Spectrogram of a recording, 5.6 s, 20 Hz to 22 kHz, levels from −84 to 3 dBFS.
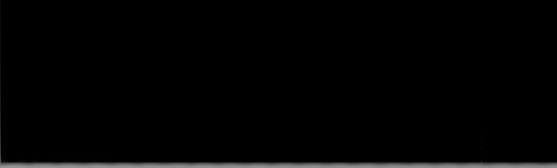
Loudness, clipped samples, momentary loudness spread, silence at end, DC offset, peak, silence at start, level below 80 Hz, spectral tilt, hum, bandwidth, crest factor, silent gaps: -36 LUFS; under 0.1%; 3 LU; 0 s; under 0.1%; -28 dBFS; 0 s; -72 dBFS; -15 dB/octave; none; 0.8 kHz; 8 dB; none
